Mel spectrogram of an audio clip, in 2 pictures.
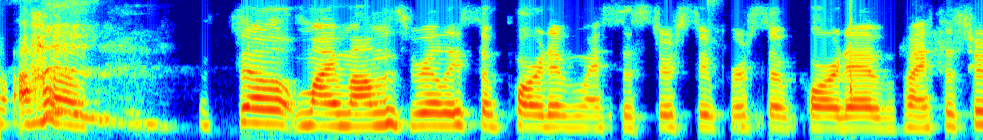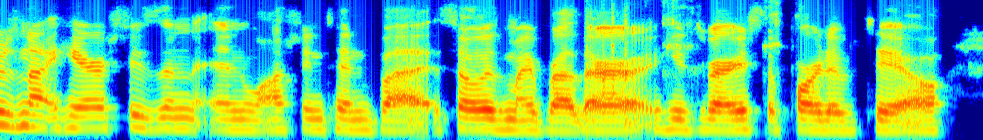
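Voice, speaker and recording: A woman with a Spanish accent talks at a moderate pace, her medium pitch showing ordinary variation. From Latin American heritage. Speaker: keto bakery owner. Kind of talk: casual interview.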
